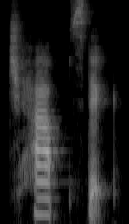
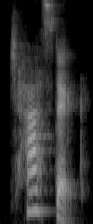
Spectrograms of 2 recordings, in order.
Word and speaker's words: chapstick: that is not correct you stop the sound and make it light chapstick chapstick but be careful and do not drop the sound completely don't say chastic chastic that's not correct so chapstick chapstick dab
